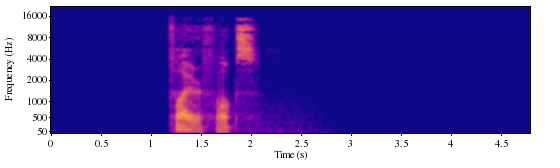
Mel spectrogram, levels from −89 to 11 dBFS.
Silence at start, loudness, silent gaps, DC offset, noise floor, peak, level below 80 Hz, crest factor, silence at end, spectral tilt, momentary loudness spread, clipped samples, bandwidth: 1.2 s; -16 LUFS; none; under 0.1%; -75 dBFS; 0 dBFS; -60 dBFS; 24 dB; 2.75 s; -3 dB/octave; 6 LU; under 0.1%; 16 kHz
